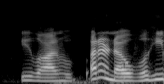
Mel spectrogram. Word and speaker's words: Elon: is the key line elon is going to go for a controlling stake why do you say his name wrong i don't know i know you sound like you're saying ellen because elon i don't know i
